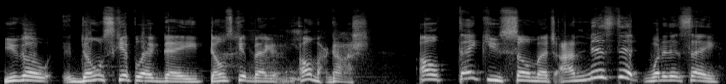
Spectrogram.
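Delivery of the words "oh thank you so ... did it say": ordinary delivery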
